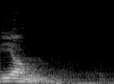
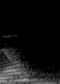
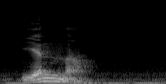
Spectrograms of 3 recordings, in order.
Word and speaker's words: Jann: Arabic, Islamic call the character Jann Ibn Jann, Jann Ibn Jann, and or Yenna, which is totally wrong pronunciation.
